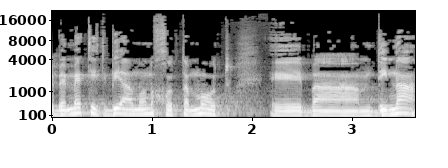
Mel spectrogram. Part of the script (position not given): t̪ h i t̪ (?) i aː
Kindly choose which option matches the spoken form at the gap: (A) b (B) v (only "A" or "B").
A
